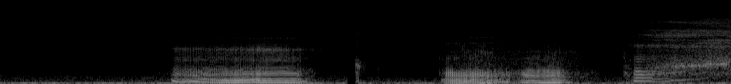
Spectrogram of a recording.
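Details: Snoring recorded during sleep with a snoring app: low rattling snores on two breaths, with a brief dropout between them, in a quiet room.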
